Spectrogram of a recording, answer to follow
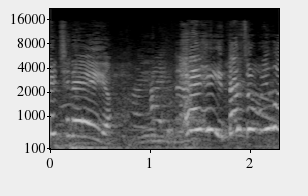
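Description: High-pitched voices without clear words: a falling squeal about a quarter second in, a brief lull, then more high, quick voice sounds near the end.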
